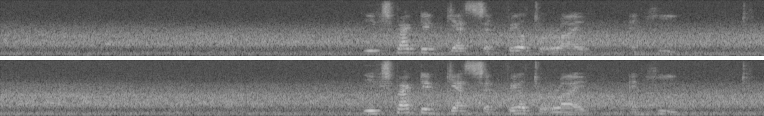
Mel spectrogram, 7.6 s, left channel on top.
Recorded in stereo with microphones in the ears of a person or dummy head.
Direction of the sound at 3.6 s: 30° right (ahead or behind).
